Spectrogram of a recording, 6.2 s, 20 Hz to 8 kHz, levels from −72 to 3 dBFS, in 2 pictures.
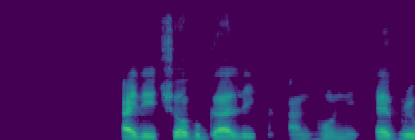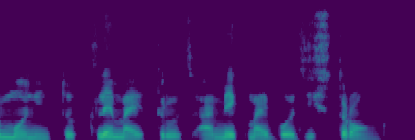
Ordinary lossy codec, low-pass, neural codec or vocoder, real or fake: none; 7.2 kHz; none; real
